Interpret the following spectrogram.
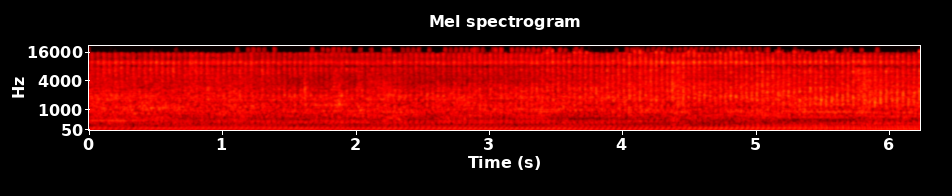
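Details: Craftsman LT1000 yard tractor, long unused, after new battery, tune-up, fuel lines, oil and filter change, new spark plug: even, steady single-cylinder putter with no knocks or misses; runs smoothly.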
